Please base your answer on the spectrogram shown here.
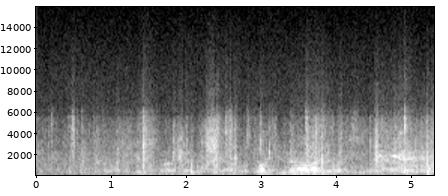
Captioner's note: townspeople chattering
